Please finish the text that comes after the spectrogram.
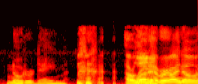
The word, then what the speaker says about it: Notre Dame: boys yeah yeah yeah it's like Notre Dame Cathedral excuse me notam if you actually speak French but no no no we need to call it Notre Dame our lady whatever I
